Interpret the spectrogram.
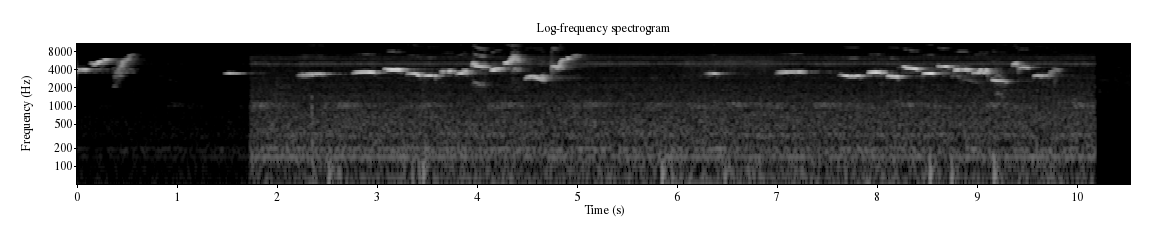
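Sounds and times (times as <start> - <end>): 
cingcoang coklat bird calling: 1.8 - 10.2.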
